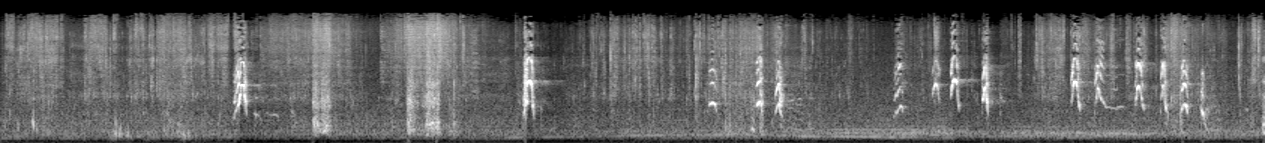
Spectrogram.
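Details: Toy Fox Terrier playing with a garden hose in a swimming pool, giving scattered sharp high yips and short barks, bunching into quick runs toward the end, over a steady hiss of water.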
